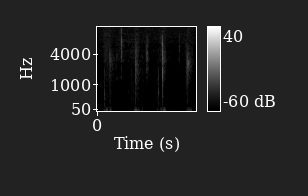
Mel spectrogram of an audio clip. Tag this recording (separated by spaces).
footsteps shoes tiles walk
